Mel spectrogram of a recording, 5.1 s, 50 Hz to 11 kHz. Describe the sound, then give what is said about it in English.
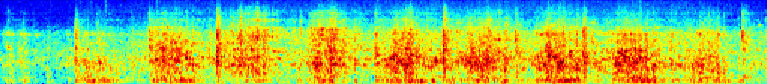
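A narrow-gauge railroad train climbing a mountain track from Skagway up over the White Pass, giving a loud, steady rumble with rhythmic chugging pulses and wheel clatter, heard alone. “And that is the sound of another train, today's narrow-gauge railroad as it climbs the track that runs from Skagway up over the White Pass Trail of 98”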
